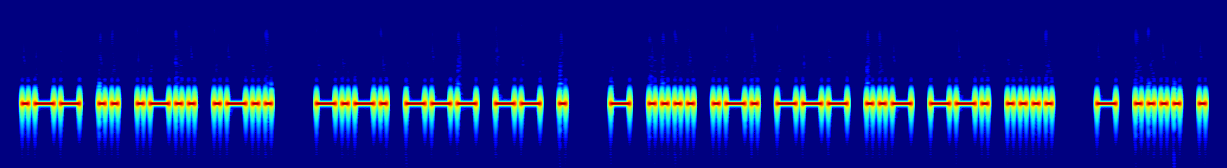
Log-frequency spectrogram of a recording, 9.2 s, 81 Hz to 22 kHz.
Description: Morse code, heard as a keyed tone, about 25 wpm, 700 Hz. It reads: WILL COME THROUGH THE
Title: Sentences from Top 1000 Words - Review Part 1 - 25wpm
